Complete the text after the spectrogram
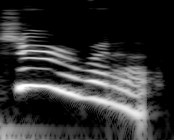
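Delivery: very high-pitched, airy mock reply; playful high voice. Joking about her own accent, playful high-pitched reply.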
